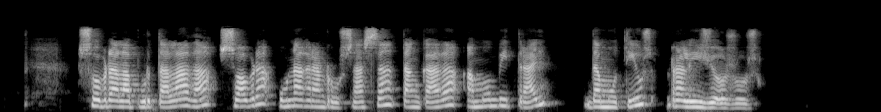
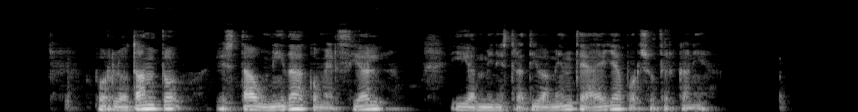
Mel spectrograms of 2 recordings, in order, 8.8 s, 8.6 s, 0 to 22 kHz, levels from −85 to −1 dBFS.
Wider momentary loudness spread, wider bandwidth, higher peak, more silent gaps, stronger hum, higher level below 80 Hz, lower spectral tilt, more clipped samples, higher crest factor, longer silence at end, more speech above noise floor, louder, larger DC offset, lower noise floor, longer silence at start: second, 7 LU vs 13 LU; first, 8.4 kHz vs 7.4 kHz; first, -2 dBFS vs -8 dBFS; first, 5.69-5.82 s vs none; neither; about the same, -64 dBFS vs -60 dBFS; second, -3 dB/octave vs -7 dB/octave; neither; about the same, 18 dB vs 20 dB; second, 1.2 s vs 1.5 s; second, 28 dB vs 36 dB; first, -17 LUFS vs -26 LUFS; neither; second, -46 dBFS vs -61 dBFS; first, 0.8 s vs 0.65 s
